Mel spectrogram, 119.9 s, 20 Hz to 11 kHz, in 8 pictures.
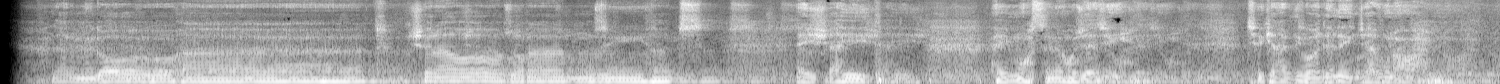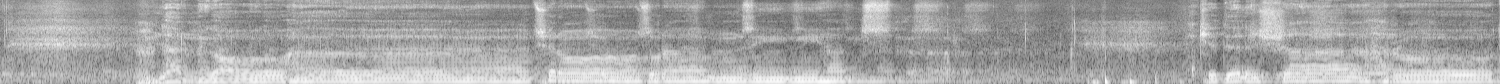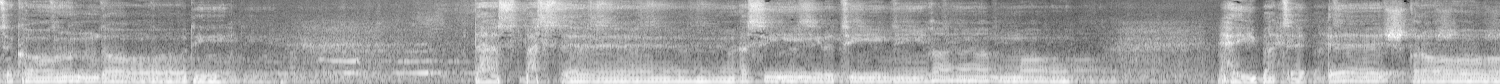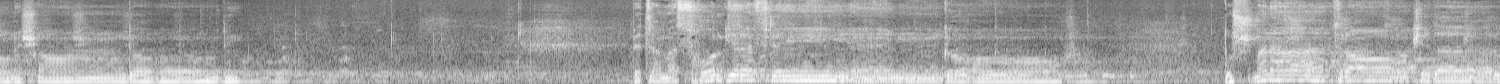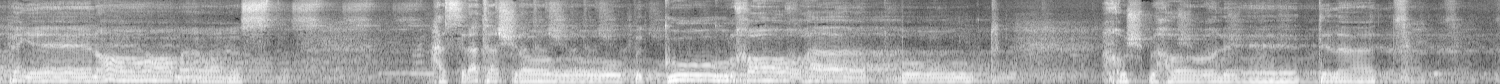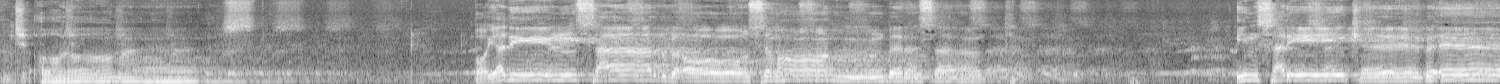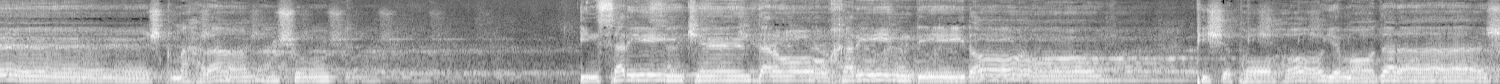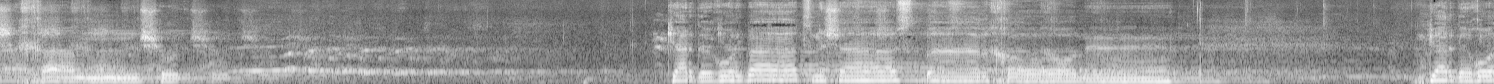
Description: «محرم 1396» (شب پنجم) نجوا: در نگاهت چه راز و رمزی هست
